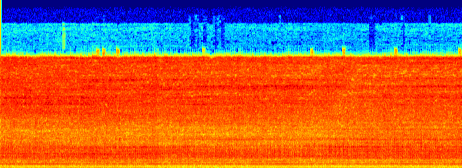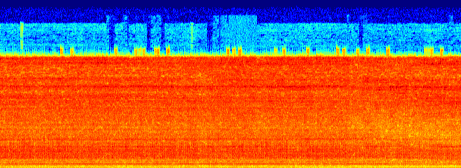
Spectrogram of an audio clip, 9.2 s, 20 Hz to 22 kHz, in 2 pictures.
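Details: Miata with Jackson Racing M45 supercharger at idle: constant mid-pitch whine with coarse rough edge and rumble; owner suspects bad supercharger bearings.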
